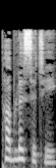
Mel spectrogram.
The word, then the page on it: publicity: anglais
